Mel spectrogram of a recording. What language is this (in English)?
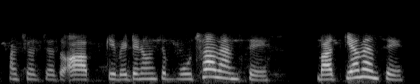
Urdu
